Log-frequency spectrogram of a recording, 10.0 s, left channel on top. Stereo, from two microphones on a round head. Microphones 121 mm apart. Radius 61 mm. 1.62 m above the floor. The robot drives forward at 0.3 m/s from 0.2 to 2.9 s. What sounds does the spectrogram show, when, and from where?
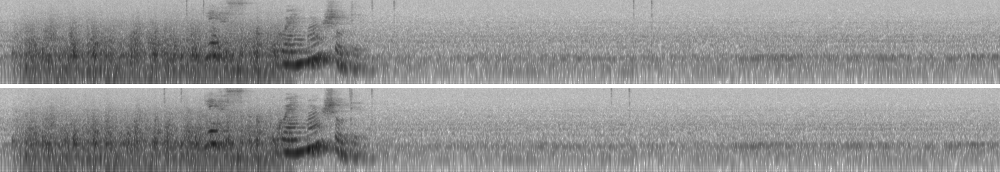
2.0 s a woman speaking: 65° right (ahead or behind), 1.5 m; by 3.7 s 75° right (ahead or behind), 1.5 m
